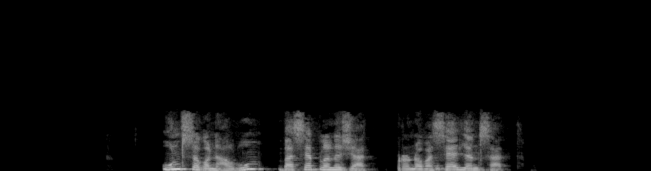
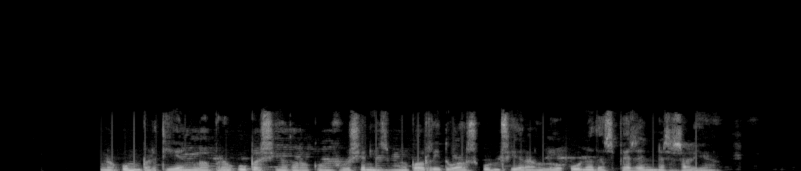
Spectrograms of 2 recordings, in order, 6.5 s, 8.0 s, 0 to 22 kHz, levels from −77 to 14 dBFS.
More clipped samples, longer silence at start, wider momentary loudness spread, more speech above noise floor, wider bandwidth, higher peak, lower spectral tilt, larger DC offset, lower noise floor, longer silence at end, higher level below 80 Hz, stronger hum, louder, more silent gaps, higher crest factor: neither; first, 1.65 s vs 1 s; first, 10 LU vs 6 LU; first, over 74 dB vs 66 dB; about the same, 8 kHz vs 8.2 kHz; about the same, -2 dBFS vs -2 dBFS; about the same, -4.5 dB/octave vs -5.5 dB/octave; neither; first, under -90 dBFS vs -84 dBFS; first, 1.5 s vs 0.8 s; second, -60 dBFS vs -40 dBFS; neither; about the same, -17 LUFS vs -19 LUFS; first, 3.79-3.96 s vs none; about the same, 18 dB vs 18 dB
